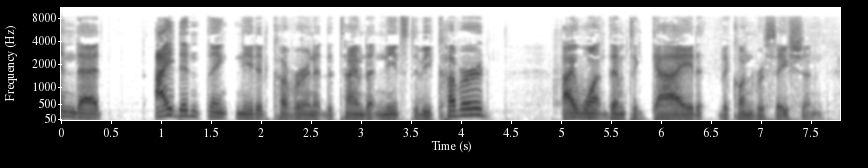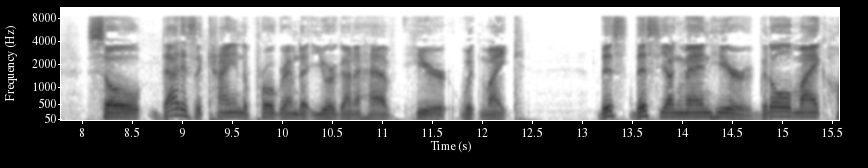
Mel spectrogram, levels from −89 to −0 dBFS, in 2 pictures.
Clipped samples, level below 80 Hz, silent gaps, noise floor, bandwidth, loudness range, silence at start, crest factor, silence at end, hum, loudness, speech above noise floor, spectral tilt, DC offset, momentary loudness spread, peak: under 0.1%; -52 dBFS; none; -68 dBFS; 8.8 kHz; 3 LU; 0 s; 20 dB; 0 s; none; -25 LUFS; 43 dB; -4.5 dB/octave; under 0.1%; 9 LU; -6 dBFS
